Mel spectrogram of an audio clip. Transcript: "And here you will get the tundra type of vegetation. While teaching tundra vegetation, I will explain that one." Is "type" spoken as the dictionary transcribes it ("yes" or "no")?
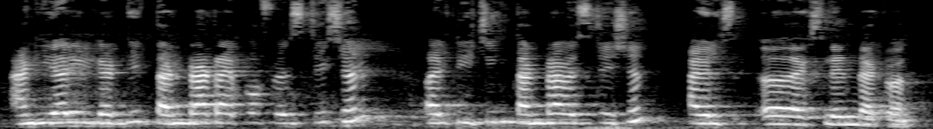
yes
